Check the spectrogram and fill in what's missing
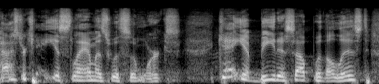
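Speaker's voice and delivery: usual speaking voice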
